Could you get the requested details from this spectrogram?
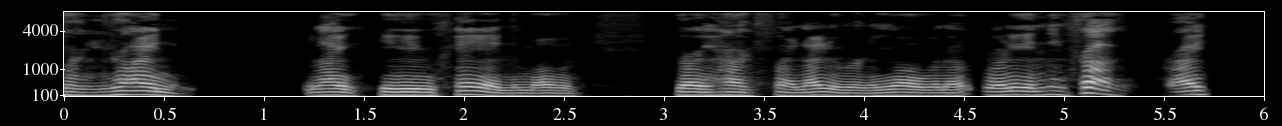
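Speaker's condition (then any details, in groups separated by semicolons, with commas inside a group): Mouth cancer surgery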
